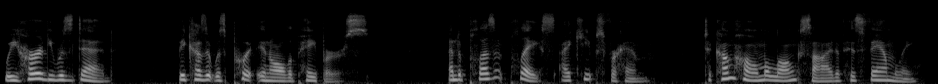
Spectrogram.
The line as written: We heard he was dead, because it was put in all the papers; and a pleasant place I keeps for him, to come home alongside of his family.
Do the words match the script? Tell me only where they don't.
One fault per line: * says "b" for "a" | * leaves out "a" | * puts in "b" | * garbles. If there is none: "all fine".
all fine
